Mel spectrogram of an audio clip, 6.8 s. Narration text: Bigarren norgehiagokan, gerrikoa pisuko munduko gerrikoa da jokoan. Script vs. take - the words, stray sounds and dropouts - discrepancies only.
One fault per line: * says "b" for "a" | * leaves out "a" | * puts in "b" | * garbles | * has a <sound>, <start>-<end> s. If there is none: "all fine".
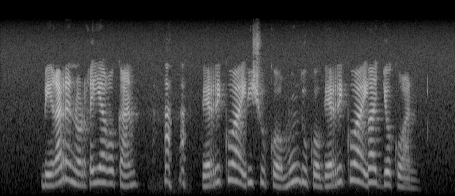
* has a laugh, 2.3-2.8 s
